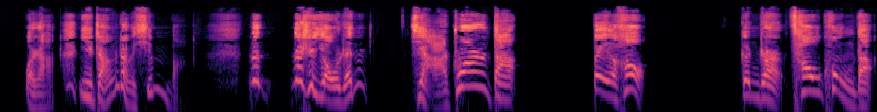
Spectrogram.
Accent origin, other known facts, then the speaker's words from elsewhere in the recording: Shanghai, China; 头段时间这事情实际上发生在上海啊，俺的老家上海。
